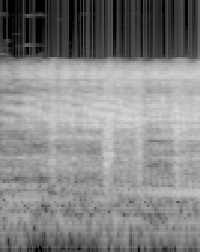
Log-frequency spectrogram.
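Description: Sound effect of an engine running steadily, fading in and growing louder.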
